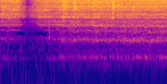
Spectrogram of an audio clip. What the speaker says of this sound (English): we're just literally gonna blast it with air in here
